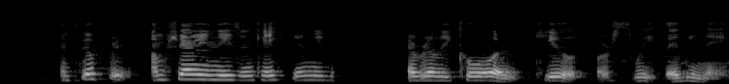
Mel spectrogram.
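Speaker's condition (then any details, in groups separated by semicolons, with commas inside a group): Brain injury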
